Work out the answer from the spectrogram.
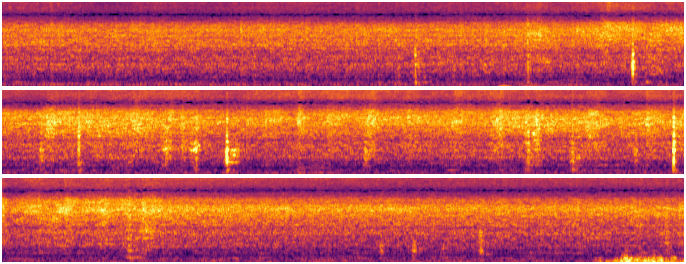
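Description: Pork cubes sizzling steadily in a nonstick frying pan, stirred with a metal spatula that knocks and scrapes against the pan in a string of sharp clicks through the middle stretch.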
